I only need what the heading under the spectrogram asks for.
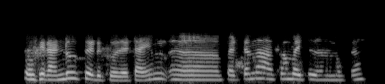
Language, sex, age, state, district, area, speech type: Malayalam, female, 18-30, Kerala, Pathanamthitta, rural, conversation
